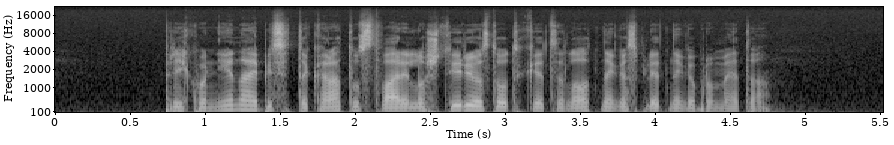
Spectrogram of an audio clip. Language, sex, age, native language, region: Slovenian, male, 18-29, Slovenian, Posavska region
